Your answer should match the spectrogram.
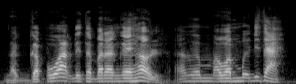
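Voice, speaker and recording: A man's voice: on the high side, expressive, fairly quick, sharp tone. A man playing a nosy, griping village resident in a comedy drama. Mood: questioning.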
